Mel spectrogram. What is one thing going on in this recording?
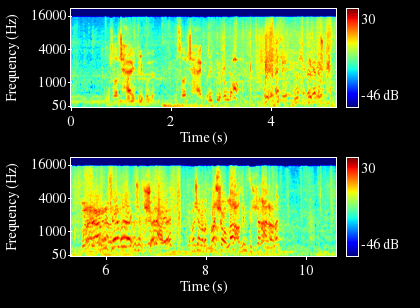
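A man shouts angrily nearby.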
